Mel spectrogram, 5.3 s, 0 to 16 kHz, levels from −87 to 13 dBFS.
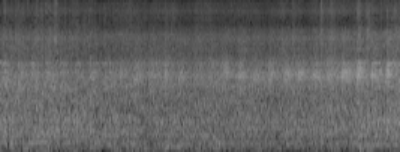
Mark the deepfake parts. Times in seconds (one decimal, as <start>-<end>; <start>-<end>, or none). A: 1.5-4.7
